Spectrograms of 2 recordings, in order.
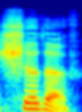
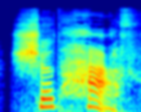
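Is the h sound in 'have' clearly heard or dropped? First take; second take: dropped; heard. First: Said fast, with the h sound dropped. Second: Said carefully, with the h sound in 'have'.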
